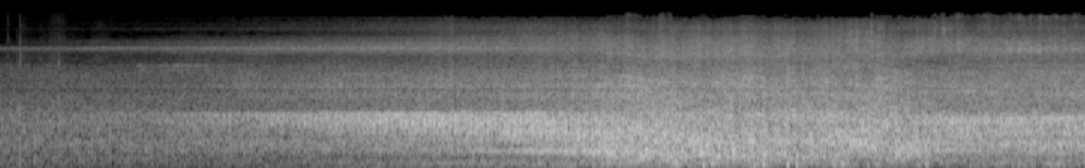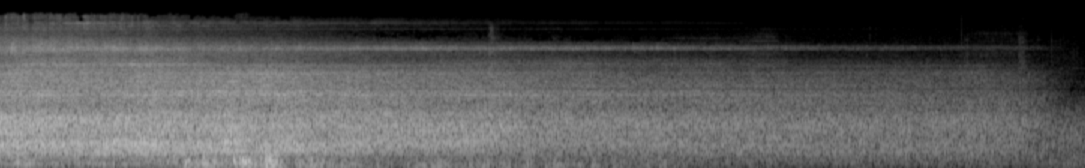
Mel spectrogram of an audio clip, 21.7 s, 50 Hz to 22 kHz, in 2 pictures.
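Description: Regio 2N double-deck electric multiple unit passing at speed: its rumble and wheel noise swell as it approaches, peak about a third of the way in with a clatter of wheels on the rails, then fade slowly as it moves away.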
